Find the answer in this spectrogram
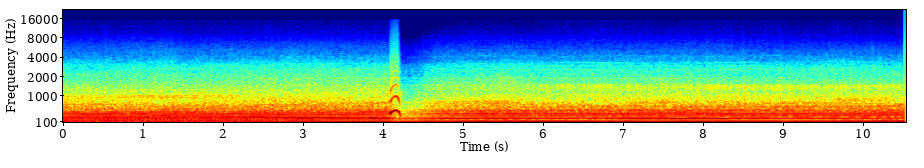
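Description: Yamaha Smash underbone motorcycle's small single-cylinder four-stroke engine running at a steady speed while riding. A brief, high, sharp chirp cuts in about four seconds in.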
